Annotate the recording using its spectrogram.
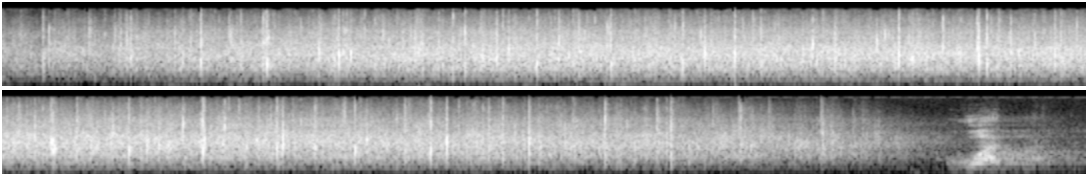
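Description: Audience applauding: dense clapping that builds within the first second, holds steady, and dies away near the end.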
